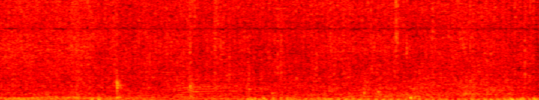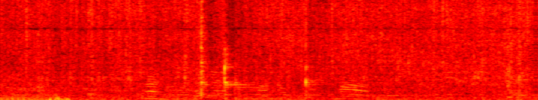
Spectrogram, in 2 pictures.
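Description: Eggs, diced tofu, dried shrimp and prawns sizzling in hot oil on a wide flat pan, a steady frying hiss. Two sharp clicks stand out about five seconds in.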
